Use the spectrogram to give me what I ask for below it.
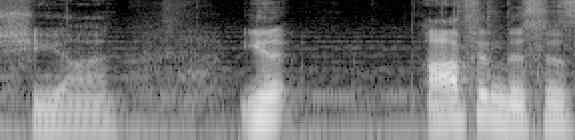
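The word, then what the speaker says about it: Xi'an: XI XI e so V on ships are pronounced Xian yet often this is like a big thing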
